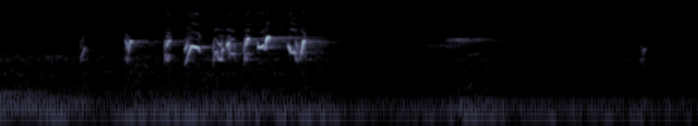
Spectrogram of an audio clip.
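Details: Red-whiskered bulbul pours out a quick series of bright chirping, warbled notes, followed by a softer thin whistle, with a low background hum at the start.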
